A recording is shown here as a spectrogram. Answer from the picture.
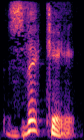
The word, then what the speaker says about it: Zwicky: And now we go to a Swiss astronomer, Zwicky, I believe is the correct way to say it.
